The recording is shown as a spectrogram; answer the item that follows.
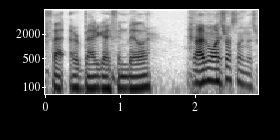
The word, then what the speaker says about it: Balor: All Do right, you do you have anything to add about fat or bad guy Finn Balor?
